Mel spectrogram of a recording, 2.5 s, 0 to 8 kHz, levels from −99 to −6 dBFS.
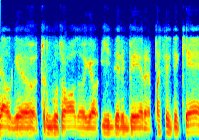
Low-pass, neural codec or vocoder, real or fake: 7.2 kHz; none; real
